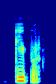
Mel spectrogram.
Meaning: Cyprus (an island and country in the Mediterranean Sea, normally considered politically part of Europe but geographically part of West Asia)
- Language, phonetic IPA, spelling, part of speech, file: Russian, [kʲipr], Кипр, proper noun, Ru-Кипр.ogg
